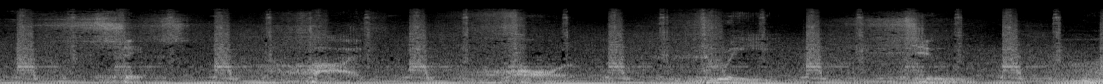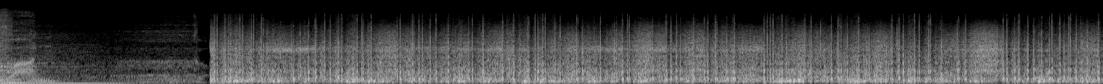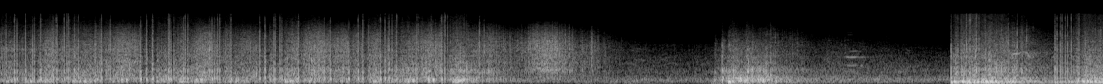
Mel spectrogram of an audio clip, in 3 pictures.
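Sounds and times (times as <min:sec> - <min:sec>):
fireworks bangs and crackle: 0:13.1 - 0:33.0.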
